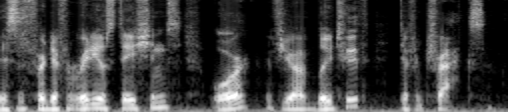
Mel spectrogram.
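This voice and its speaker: The voice moves at a very fast pace and is somewhat breathy. Its pitch varies in an ordinary way. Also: man. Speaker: car dealership delivery specialist. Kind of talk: tutorial. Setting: inside a car. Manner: casual, conversational.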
